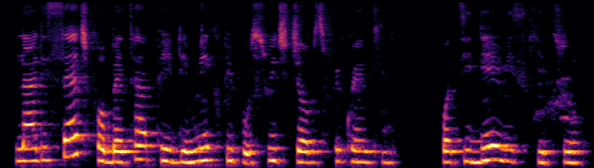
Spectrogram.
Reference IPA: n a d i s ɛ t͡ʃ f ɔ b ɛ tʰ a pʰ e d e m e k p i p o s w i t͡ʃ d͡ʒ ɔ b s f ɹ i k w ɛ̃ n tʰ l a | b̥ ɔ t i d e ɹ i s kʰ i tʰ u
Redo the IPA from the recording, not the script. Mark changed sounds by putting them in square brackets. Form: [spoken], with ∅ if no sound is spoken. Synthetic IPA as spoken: n a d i s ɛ t͡ʃ f ɔ b ɛ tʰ a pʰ e d e m e k p i p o s w i t͡ʃ d͡ʒ ɔ b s f ɹ i k w ɛ̃ n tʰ l [i] | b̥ ɔ t i d e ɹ i s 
